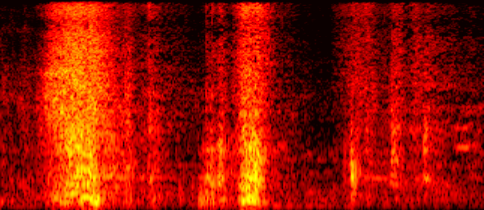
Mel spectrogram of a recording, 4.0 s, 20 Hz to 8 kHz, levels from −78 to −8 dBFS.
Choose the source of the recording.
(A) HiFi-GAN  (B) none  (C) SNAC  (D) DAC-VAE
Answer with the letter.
B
